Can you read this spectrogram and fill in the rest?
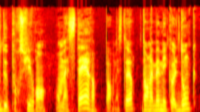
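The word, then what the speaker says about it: mastère: Alors, j'ai vu plusieurs manières, mais la plus répandue, c'est donc M-A-S-T, accent grave, R-E. Donc, ça se prononce master. Mais justement, à l'oral, master, on fait très peu la différence.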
